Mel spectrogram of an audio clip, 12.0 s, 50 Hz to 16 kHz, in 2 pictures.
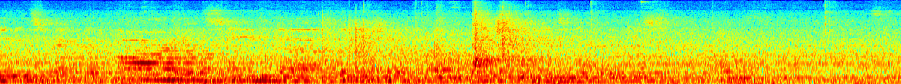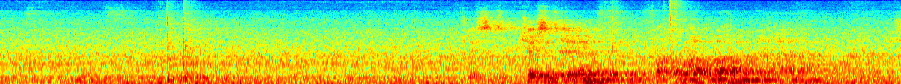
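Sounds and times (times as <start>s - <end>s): room noise hum: 0.0s - 12.0s.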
